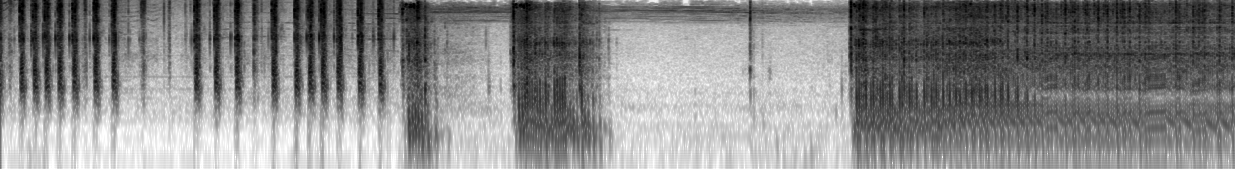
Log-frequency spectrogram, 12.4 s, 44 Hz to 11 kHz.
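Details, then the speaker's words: Stihl 011 AVT chainsaw on its first start attempt before carb tuning: sputtering, uneven pulls and bursts that surge and drop off, then a rough high run; the low-speed fuel screw and idle were then adjusted. "As you can hear, it definitely needed some tuning. So, I took it to the bench, adjusted the the low-speed fuel screw and the idle a little bit,"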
